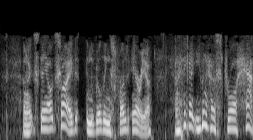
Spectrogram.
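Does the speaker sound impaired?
Yes: cleft palate with lisp, cleft lip and palate, mild; age 39, about 39 years since infant operations.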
